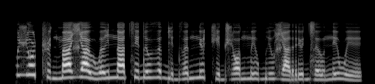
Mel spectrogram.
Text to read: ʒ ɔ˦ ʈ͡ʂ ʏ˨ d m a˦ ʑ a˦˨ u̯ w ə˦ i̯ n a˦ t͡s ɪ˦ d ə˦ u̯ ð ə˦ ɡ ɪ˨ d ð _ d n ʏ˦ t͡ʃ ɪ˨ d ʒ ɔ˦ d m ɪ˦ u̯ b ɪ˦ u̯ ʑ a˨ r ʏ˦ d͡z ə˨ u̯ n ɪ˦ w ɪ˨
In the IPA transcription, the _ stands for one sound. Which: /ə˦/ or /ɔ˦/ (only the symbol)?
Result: ə˦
